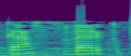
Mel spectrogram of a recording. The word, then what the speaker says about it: Kraftwerk: Bueno, igual elegí esta banda que se pronunciaría Kraftwerk porque es en alemán,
